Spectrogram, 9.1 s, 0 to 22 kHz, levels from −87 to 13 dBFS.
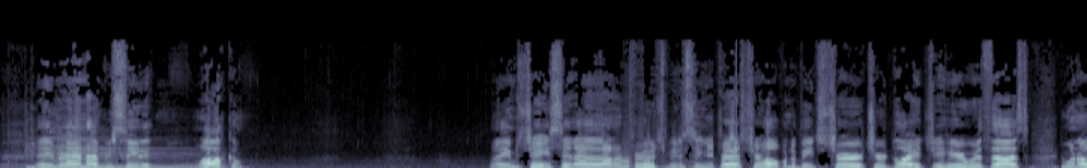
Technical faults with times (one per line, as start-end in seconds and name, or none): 0.47-0.80 robotic sound from repeated short buffers
4.82-6.14 robotic sound from repeated short buffers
